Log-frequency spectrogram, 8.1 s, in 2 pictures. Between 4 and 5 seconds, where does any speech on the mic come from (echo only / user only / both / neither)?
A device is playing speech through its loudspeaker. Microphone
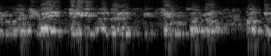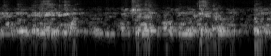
echo only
